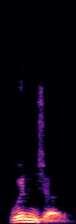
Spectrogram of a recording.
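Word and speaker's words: Wunjo: Wunyo, that's how you pronounce it.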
